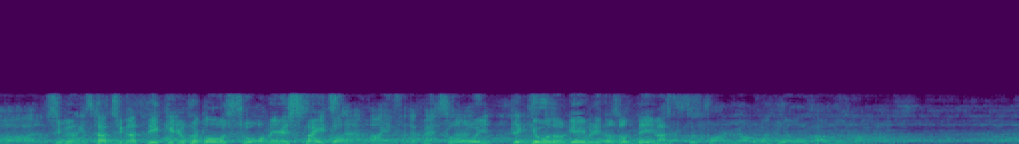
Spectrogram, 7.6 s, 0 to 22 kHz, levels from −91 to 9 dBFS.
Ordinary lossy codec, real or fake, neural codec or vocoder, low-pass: none; fake; codec, 16 kHz, 4.8 kbps, FACodec; none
